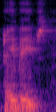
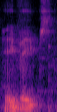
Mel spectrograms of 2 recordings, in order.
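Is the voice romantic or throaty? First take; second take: throaty; romantic. First: It is said in a deep, throaty voice. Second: It is said in a soft, romantic voice. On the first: "if you talk like this as well. I don't know why some people talk from their throat" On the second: "put on your romantic voice"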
